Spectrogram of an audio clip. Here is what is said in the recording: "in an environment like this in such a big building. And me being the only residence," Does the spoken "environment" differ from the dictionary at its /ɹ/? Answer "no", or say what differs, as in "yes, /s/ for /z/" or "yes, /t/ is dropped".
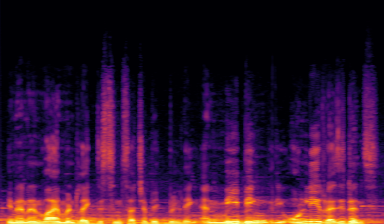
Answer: yes, /ɹ/ is dropped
